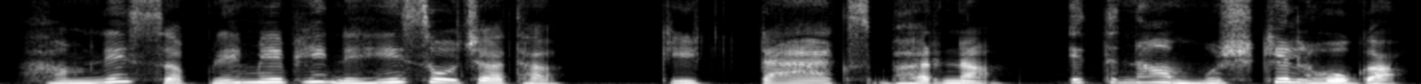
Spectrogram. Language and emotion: Hindi, disgusted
